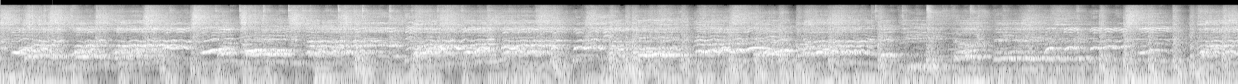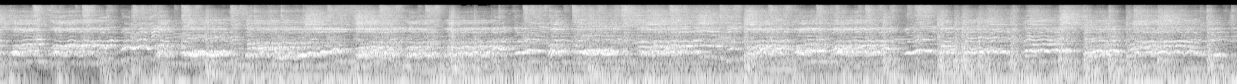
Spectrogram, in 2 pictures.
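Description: Live gospel singing by a small group of singers on microphones, over an instrumental backing with a steady beat.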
